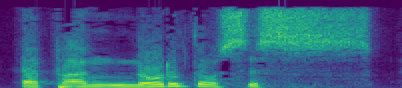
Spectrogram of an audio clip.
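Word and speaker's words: 에파노르도시스 (ἐπανόρθωσις): 에파노르도시스. 노르 할 때 이게 비침이 있는 것은 발음을 세게 해라 이런 뜻이거든요.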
